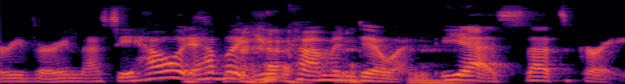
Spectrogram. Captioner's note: laughs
